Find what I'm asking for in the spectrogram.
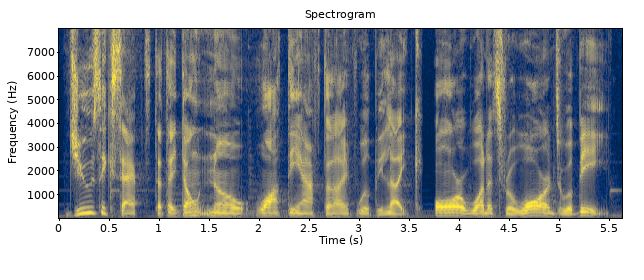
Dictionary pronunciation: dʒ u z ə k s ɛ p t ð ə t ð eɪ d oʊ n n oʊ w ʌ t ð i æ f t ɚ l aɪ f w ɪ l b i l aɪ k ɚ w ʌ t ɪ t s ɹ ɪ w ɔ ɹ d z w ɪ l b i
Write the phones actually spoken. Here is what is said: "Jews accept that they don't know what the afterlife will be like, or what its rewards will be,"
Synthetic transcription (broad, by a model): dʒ u z ə k s ɛ p t ð ə t ð eɪ d oʊ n n oʊ w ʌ t ð i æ f t ɚ l aɪ f w ɪ l b i l aɪ k ɚ w ʌ t ɪ t s ɹ ɪ w ɔ ɹ d z w ɪ l b i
